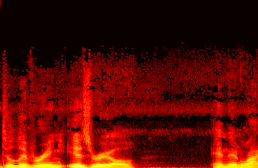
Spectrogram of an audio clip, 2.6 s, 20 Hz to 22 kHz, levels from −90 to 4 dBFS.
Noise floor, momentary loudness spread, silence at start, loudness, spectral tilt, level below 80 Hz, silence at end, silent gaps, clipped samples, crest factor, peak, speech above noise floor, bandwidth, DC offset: -56 dBFS; 10 LU; 0 s; -20 LUFS; -8 dB/octave; -56 dBFS; 0 s; none; under 0.1%; 14 dB; -6 dBFS; 37 dB; 13.5 kHz; under 0.1%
